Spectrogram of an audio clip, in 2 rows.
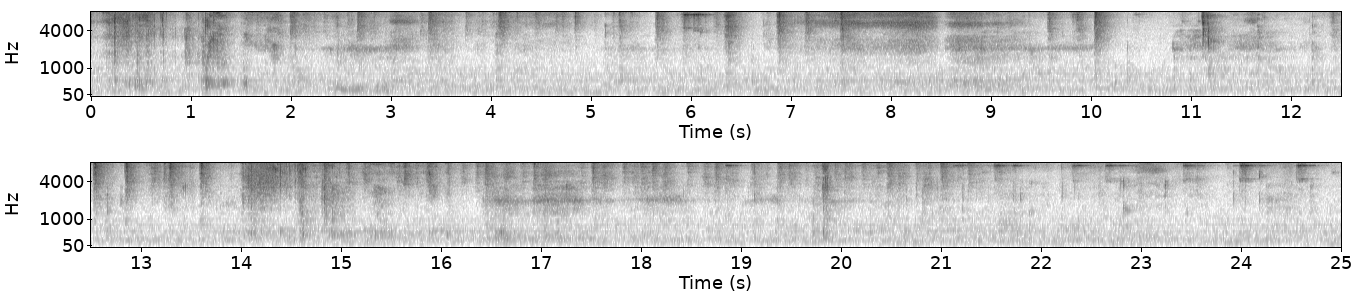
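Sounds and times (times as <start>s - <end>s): person chewing pear: 0.0s - 3.6s, 10.8s - 22.0s.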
